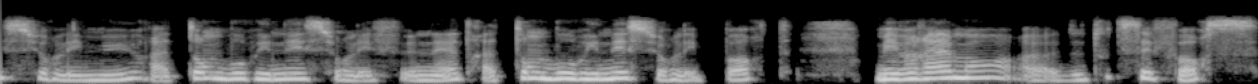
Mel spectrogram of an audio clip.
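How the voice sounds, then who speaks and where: Her pitch is fairly high for a woman. She speaks with lively intonation. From Madagascar. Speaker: guest describing harassment experiences. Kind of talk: testimony. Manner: halting, many repetitions.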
